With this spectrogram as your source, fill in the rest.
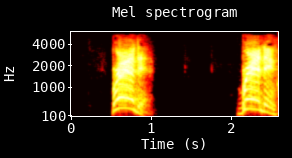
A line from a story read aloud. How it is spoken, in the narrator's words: Quincy hollered across the room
